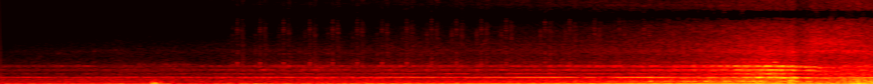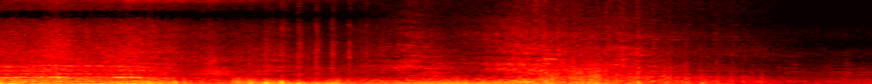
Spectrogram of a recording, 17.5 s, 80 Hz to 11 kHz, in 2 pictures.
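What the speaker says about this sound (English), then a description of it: "Next is a CN intermodal with a GEVO and an M2 up front." A CN intermodal freight train led by a GEVO and an M2 locomotive rolls past close by, with a loud, deep engine rumble swelling and fading under steady rail clatter and a few sharper clanks.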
